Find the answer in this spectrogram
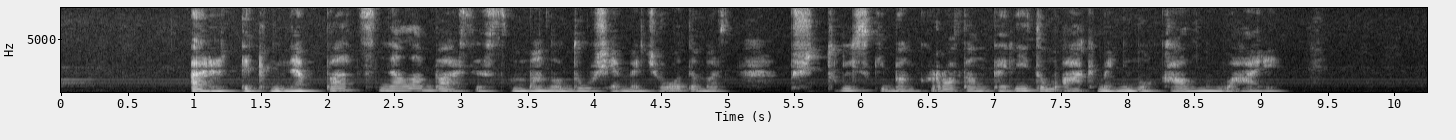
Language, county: Lithuanian, Marijampolė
